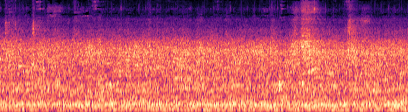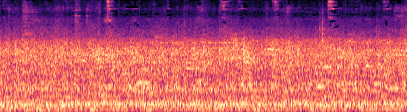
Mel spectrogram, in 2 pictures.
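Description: Steady, loud din of a busy indoor shopping mall: a dense rumbling hum with crowd chatter mixed in.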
